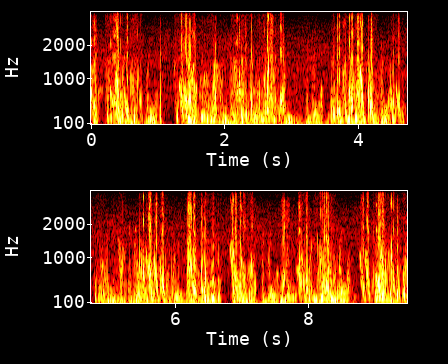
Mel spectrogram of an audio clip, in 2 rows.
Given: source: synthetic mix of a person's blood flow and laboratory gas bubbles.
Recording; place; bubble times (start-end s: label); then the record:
Doppler ultrasound of blood flow; precordium
0.00-0.78 s: bubbles
1.00-1.08 s: bubbles
1.25-1.96 s: bubbles
2.08-2.94 s: bubbles
3.58-4.33 s: bubbles
4.46-4.72 s: bubbles
4.79-4.97 s: bubbles
5.14-5.29 s: bubbles
5.40-6.00 s: bubbles
6.14-6.72 s: bubbles
6.79-7.25 s: bubbles
7.54-8.47 s: bubbles
8.76-9.49 s: bubbles
From the record:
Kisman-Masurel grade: 444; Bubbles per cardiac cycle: continuous sound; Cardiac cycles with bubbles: 100%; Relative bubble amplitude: maximal (0.775 to 0.999); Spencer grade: 4 (maximum detectable bubble signal sounding continuously throughout systole and diastole of every cardiac period, and overriding the amplitude of the normal cardiac signals); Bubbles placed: only in the low amplitude regions of the cardiac cycle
